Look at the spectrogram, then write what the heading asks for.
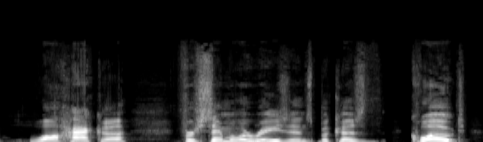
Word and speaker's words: Oaxaca: She also has a problem with the Mexican state of Oaxaca, pronounced Oaxaca, for similar reasons because, quote, they are basically Guatemalans.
